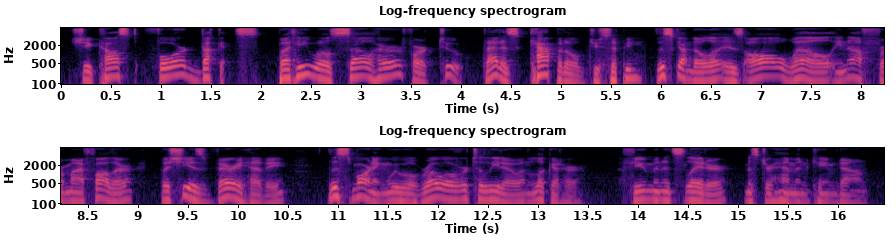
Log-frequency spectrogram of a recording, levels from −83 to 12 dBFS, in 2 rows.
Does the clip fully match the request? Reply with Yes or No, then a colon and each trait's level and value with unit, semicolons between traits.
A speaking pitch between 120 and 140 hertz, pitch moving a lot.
Yes: low, 135 Hz; wide, 5.9 semitones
